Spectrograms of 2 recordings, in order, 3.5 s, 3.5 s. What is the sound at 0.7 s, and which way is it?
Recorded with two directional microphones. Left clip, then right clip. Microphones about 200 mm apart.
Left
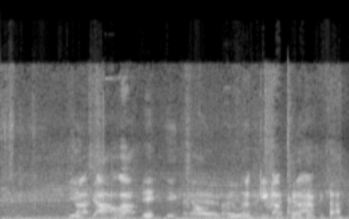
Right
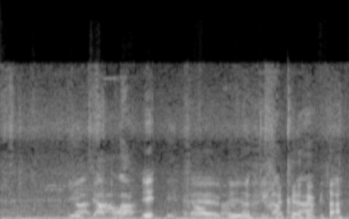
Speech, 10° right (ahead or behind).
